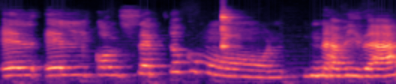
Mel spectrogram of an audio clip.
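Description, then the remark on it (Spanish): A single bright clink of glasses of red wine touching in a toast, short and ringing, in the middle of steady conversational speech. “salud, salud. Estamos aquí con nuestro riquísimo tinto.”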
